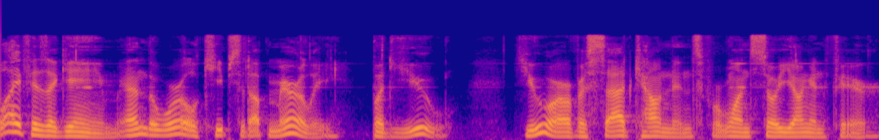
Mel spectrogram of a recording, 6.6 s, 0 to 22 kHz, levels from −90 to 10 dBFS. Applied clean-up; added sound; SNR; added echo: neural mask model DeepFilterNet 3.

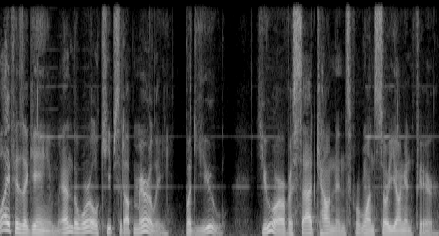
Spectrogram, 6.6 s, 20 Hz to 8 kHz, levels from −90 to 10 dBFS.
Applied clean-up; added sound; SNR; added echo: neural separator model SepFormer DNS4.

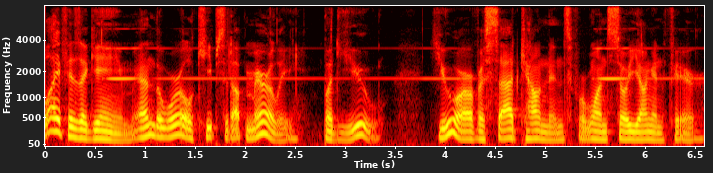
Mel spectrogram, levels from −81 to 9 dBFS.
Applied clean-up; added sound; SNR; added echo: none; Wind instrument, woodwind instrument; 19 dB; none.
